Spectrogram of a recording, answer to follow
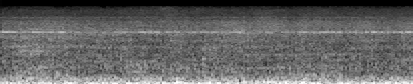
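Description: Quiet room tone: a faint, steady low hum with a thin, constant high-pitched whine above it and no distinct events.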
